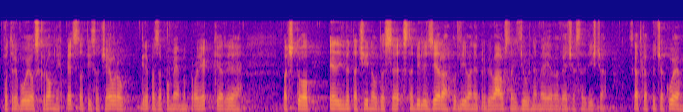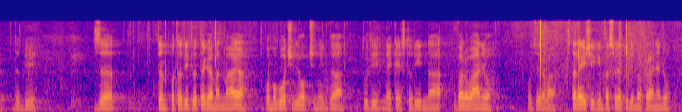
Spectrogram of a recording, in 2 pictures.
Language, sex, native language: Slovenian, male, Slovenian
